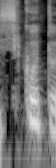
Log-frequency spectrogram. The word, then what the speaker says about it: 四股: 四またと書いて、四股と読みますが。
